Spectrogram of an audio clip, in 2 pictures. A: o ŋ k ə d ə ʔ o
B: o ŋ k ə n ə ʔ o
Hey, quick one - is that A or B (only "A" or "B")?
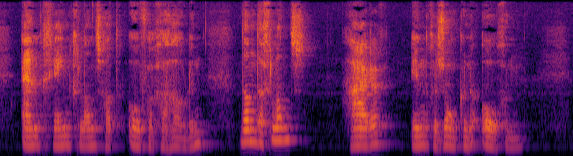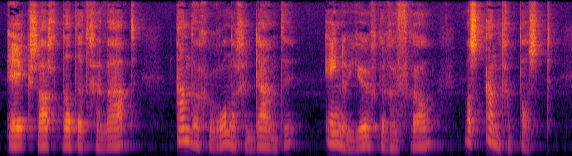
B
